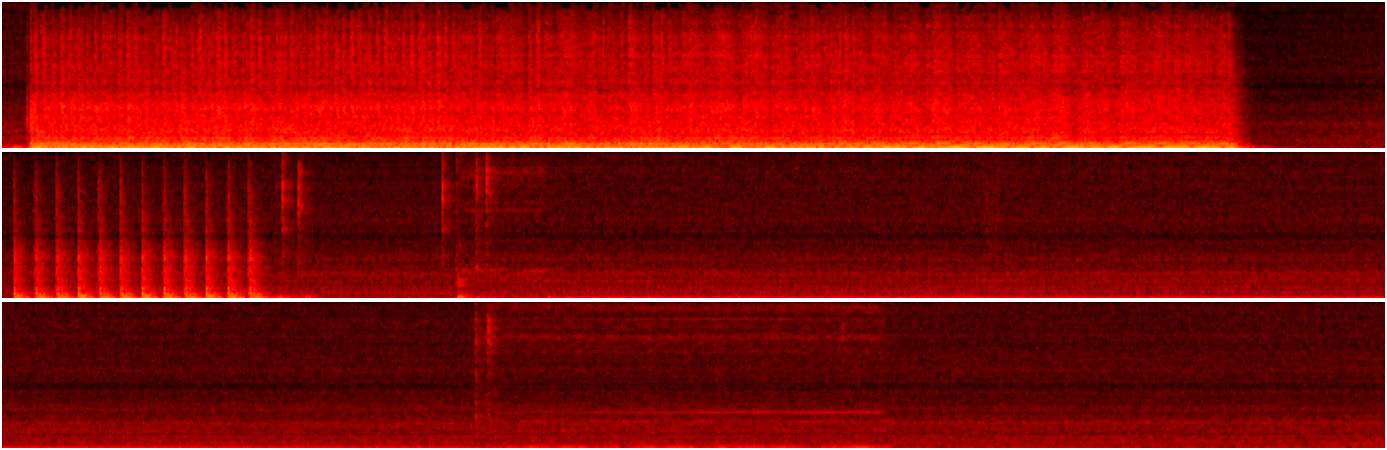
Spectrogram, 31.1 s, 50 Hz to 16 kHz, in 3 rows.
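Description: Raise3D N2 Plus 3D printer making a huge knocking noise: a loud mechanical grinding-knock for about nine seconds, then after a brief pause a fast, even knocking for about two seconds. It then settles to a quieter steady motor hum. The owner hears this knocking as a new fault, just before a print begins and when the machine returns after a print.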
